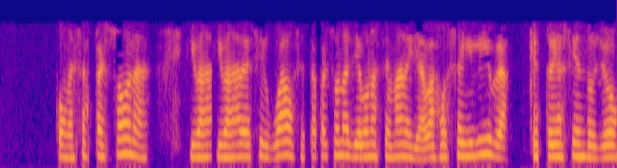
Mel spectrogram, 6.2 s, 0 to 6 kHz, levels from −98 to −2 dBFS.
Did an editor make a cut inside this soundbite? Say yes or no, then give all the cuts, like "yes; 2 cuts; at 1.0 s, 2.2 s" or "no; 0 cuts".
yes; 2 cuts; at 2.1 s, 5.2 s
